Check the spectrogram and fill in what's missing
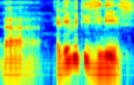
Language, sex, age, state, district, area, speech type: Bodo, male, 60+, Assam, Udalguri, urban, spontaneous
